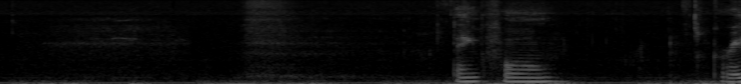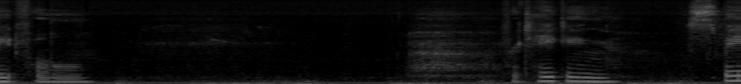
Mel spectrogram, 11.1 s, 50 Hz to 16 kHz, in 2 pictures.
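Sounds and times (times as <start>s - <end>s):
steady low hum: 0.0s - 11.1s
slow deep breath during breathwork: 0.3s - 3.2s, 6.5s - 9.4s
speech: 3.4s - 4.4s, 5.4s - 6.4s, 9.4s - 11.1s.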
